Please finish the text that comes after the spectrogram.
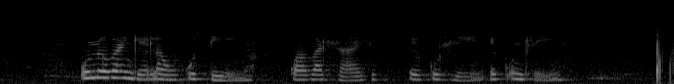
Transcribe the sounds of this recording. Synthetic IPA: unɔɓaŋʱɛlawuk̬ud̥ʱinwa | k̬waɓaɮali | ek̬ṵnd͡ɮʱḛːni

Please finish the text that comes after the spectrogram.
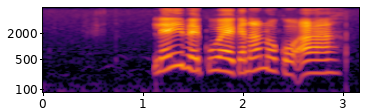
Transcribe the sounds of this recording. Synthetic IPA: leibekʼuɛkʼɛnalɔkʼɔa

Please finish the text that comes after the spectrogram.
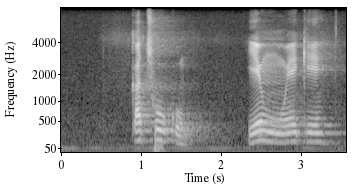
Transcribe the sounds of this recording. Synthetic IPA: kʼatʰukʼu | jɛŋ̩ŋwɛkʼɪ

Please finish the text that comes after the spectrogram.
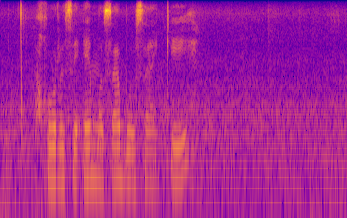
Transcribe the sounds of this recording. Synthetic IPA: χʊrɪsɪʔɛmʊsabʊsakʼɪ

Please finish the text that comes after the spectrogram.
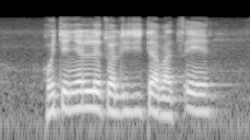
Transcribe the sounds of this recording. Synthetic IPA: hʊt͡ʃʼɛɲɛl̩let͡sʼwalɪditʼabat͡sʼe

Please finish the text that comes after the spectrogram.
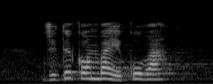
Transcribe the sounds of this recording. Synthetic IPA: b͡ʐʷitikɔmbaɦikuβa

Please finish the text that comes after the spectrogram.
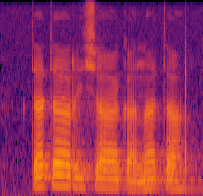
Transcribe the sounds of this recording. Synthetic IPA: tʼataɾiʃakʼa̰natʼa

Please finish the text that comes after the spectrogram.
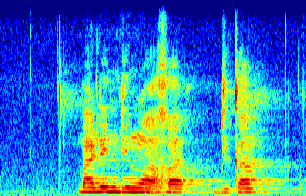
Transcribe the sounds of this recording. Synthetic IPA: maleŋ̩diŋwaχadikʼa

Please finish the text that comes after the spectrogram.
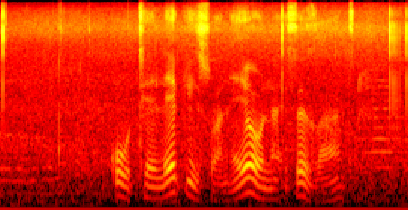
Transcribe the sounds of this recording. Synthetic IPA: kʼutʰɛlekʼiswa̰nɛjɔnaisɛzaːnt͡sʼi̥

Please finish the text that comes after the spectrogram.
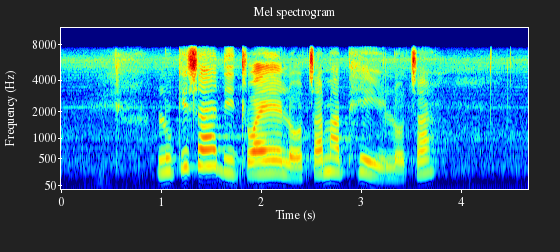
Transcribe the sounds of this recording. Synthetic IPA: lʊkʼiʃadit͡ɬʼwaɛlɔt͡ʃʼamapʰeilɔt͡ʃʼa

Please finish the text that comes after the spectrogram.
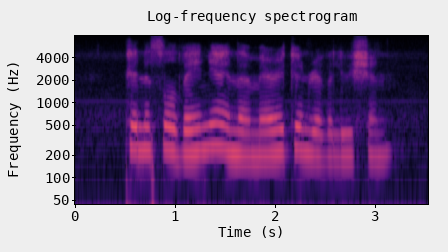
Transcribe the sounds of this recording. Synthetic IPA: pʰɛnɛsɪlvenjaɪ̃nðəəmɛɹikə̃nɹɛvɔluːʃɔ̃n

